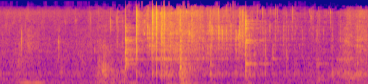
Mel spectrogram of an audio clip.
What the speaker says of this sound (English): Just give it a mix.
